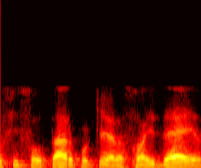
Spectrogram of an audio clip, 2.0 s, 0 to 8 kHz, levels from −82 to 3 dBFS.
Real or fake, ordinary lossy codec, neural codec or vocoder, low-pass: real; AAC, 16 kbps; none; 7.2 kHz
